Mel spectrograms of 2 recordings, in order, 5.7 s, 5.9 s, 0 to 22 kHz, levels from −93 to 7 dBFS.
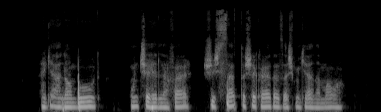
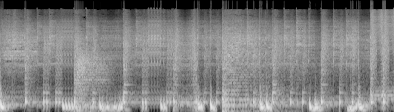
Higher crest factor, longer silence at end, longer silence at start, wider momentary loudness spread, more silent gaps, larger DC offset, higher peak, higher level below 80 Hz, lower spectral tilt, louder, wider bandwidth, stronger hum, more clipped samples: first, 22 dB vs 10 dB; first, 0.6 s vs 0 s; first, 0.6 s vs 0 s; first, 9 LU vs 3 LU; neither; neither; second, -16 dBFS vs 0 dBFS; second, -60 dBFS vs -26 dBFS; first, -6.5 dB/octave vs -3 dB/octave; second, -37 LUFS vs -10 LUFS; about the same, 16 kHz vs 17.5 kHz; neither; second, under 0.1% vs 0.4%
